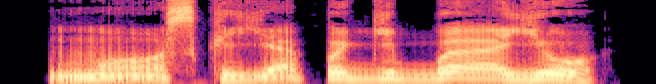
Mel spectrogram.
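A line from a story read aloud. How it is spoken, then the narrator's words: Hysterical laughter, pained throat. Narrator (Russian): истерически захохотал, морщась от боли в горле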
